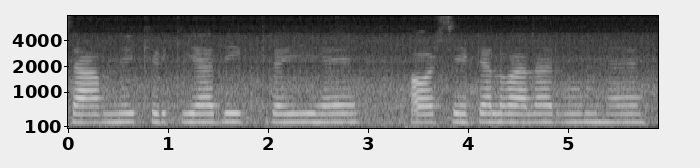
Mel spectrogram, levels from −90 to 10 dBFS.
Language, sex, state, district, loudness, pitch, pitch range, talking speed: Hindi, female, Jharkhand, Palamu, -18 LUFS, 220 Hz, 220-225 Hz, 100 wpm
